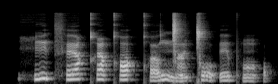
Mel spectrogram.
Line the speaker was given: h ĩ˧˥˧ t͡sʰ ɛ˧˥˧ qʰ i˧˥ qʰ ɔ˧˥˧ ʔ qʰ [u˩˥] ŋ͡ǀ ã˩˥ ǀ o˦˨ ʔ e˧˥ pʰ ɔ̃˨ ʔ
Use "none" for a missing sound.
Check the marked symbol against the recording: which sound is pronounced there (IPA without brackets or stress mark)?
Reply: u˩˥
